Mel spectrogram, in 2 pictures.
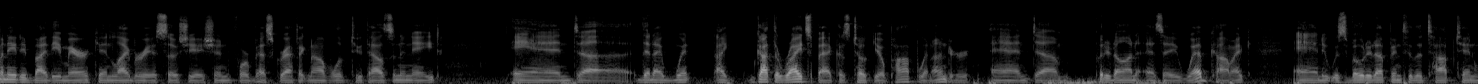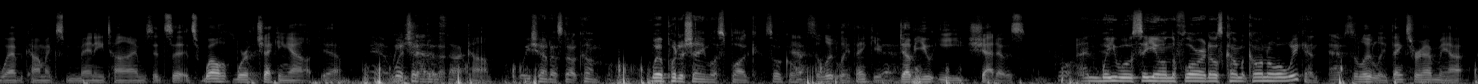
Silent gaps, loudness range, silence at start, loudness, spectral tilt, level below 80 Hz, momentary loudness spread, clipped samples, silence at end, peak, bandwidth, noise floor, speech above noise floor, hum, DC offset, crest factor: none; 9 LU; 0 s; -36 LUFS; -4.5 dB/octave; -46 dBFS; 13 LU; under 0.1%; 0 s; -8 dBFS; 16 kHz; -60 dBFS; 24 dB; none; under 0.1%; 28 dB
